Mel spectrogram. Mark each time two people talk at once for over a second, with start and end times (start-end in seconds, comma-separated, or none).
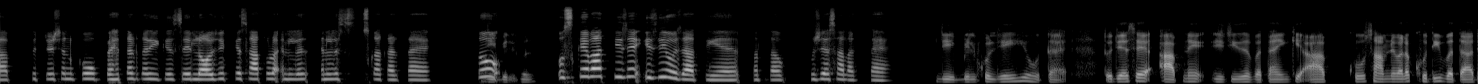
none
